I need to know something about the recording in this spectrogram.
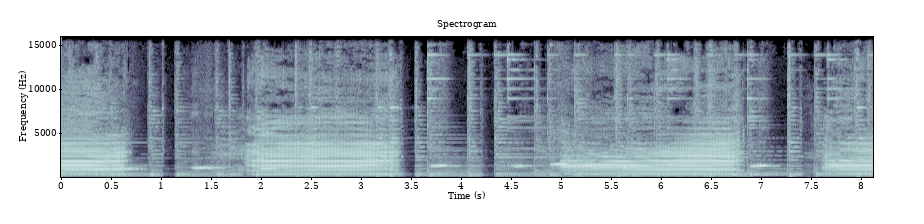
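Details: Tame cow grazing in a rice field, mooing in long, drawn-out calls that swell and fade, several overlapping over about eight seconds, set against steady sustained musical tones.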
